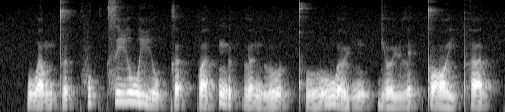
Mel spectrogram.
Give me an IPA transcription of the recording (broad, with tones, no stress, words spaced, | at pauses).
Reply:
wɐ˨mt̪ɵ˨t̚fʊ˥k̚ t͡siː˥wiː˨w kɐ˨k̚pɐ˨˥t̚ŋɵ˨t̚ lɵ˨˩nluː˨t̚pʰuː˨˥ wɵ˨˧ɥŋʊ˧k̚jɵ˨ɥ lɪ˥k̚t̪ɔː˨jpʰɐ˧t̚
